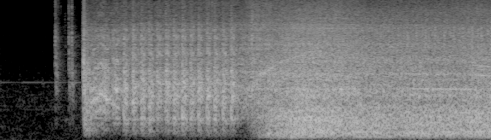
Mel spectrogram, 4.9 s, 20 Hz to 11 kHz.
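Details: 2004 Ford F-150 (11th gen) just after battery replacement: brisk even cranking for about a second and a half, then it fires into a strong steady idle; healthy start.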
